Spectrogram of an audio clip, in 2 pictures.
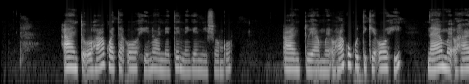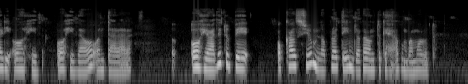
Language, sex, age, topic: Oshiwambo, female, 18-24, agriculture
